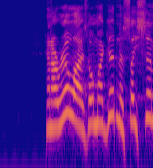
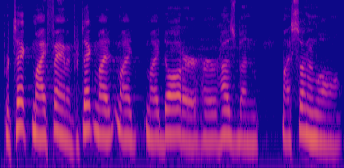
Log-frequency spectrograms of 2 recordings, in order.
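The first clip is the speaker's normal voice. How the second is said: hushed, softer pleading prayer; praying softly; 5 semitones lower, 8 dB quieter than usual. Retold or imitated. Father praying for daughter in London, hushed and pleading. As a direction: plead quietly with God for family. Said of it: "I'm saying, God".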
